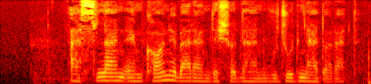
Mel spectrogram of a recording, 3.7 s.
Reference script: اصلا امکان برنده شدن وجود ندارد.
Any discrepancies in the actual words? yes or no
no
